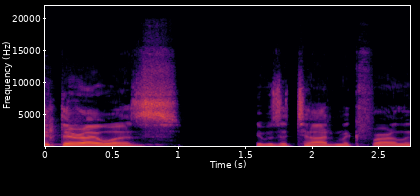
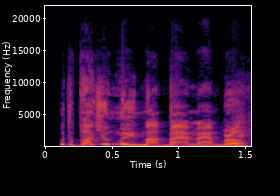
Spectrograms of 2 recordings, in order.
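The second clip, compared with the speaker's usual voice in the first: loud, high, frantic outburst; freaked-out yell; 10 semitones higher, 6 dB louder than usual. Retold or imitated. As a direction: yell it in total panic. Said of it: "I freaked the fuck out".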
